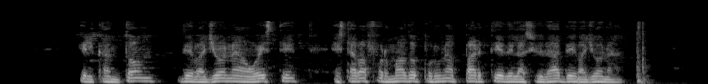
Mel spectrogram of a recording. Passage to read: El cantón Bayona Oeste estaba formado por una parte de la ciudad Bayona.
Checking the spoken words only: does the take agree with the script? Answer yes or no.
no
